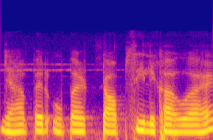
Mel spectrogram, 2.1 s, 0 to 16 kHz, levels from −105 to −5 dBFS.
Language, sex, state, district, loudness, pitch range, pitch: Hindi, male, Chhattisgarh, Bastar, -13 LUFS, 145-165 Hz, 155 Hz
